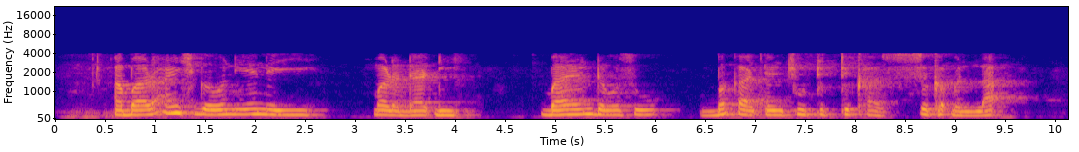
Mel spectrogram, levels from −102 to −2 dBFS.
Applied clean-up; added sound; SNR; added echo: none; none; none; none.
